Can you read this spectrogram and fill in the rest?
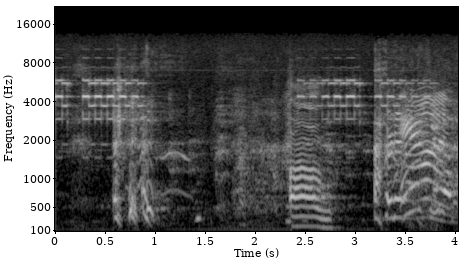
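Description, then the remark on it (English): A cell phone rings with a short burst of bright, tonal electronic ringtone notes, clear, while people laugh and chatter around it. “Dude, you got a phone ringing.”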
